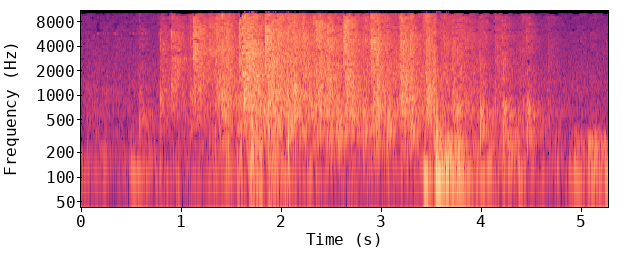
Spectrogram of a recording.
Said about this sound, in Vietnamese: Chúng ta là chúng vừa được SCN chia sẻ của thầy, thì chúng ta lại cho một tràng vỗ tay nữa.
